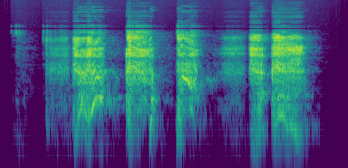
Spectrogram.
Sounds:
Throat clearing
